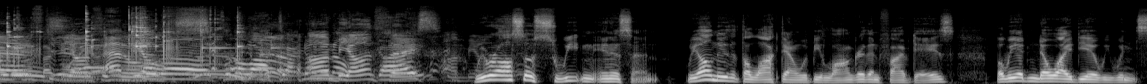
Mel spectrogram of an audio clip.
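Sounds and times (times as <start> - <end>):
beer glasses clinking in a toast: 0.0 - 3.5
small group chatting and laughing: 0.0 - 5.1
speech: 0.5 - 11.4.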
